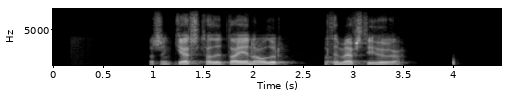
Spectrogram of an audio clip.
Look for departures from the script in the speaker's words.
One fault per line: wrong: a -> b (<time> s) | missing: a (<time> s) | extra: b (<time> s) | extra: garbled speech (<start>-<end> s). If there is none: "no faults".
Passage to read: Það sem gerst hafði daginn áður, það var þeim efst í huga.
missing: það (2.3 s)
